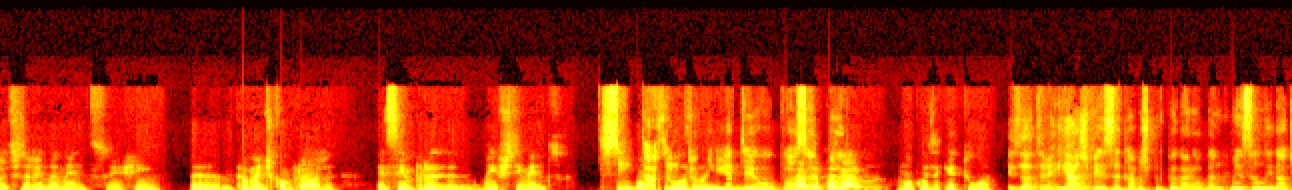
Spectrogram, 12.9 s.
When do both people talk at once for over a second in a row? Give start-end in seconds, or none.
6.3-8.5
